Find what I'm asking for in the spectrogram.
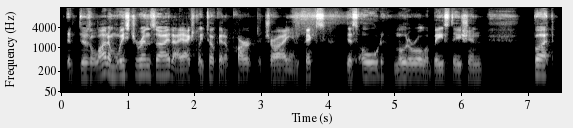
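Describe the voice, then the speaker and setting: A man's voice: on the low side, a bit bright. A middle-aged man talking casually and plainly, like an informal hobby vlogger showing off his gear. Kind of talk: casual vlog talk.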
